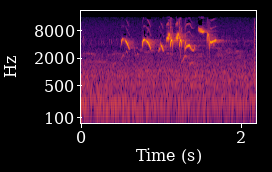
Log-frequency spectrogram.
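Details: Meadow bunting singing, recorded 20 March 2015 in Japan, where it is called hoojiro: a quick phrase of about ten high, sweet chirps and slurred notes, rising then falling, over quiet background.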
